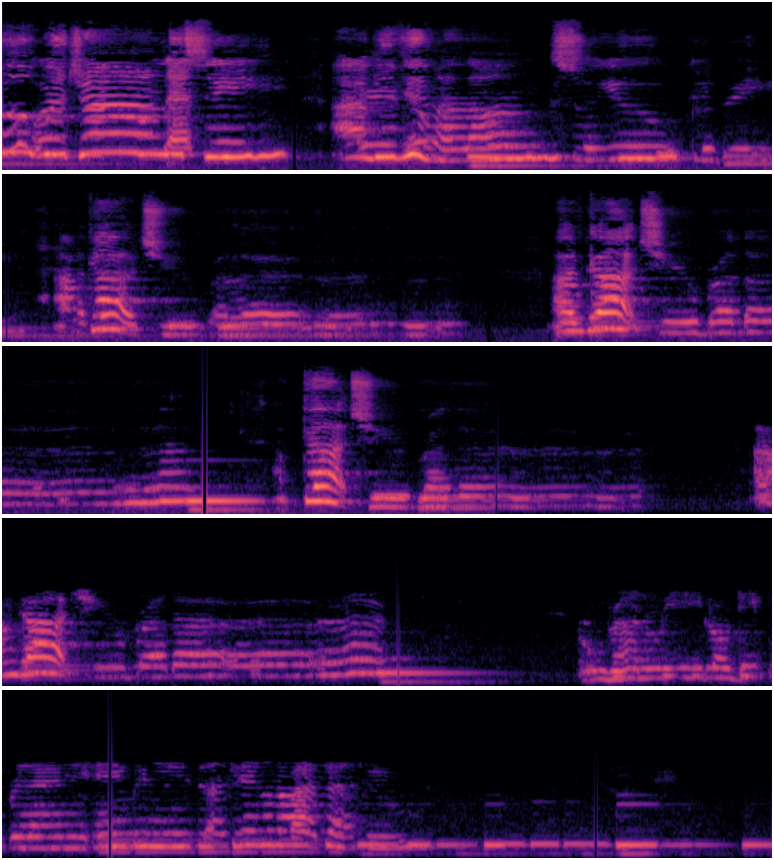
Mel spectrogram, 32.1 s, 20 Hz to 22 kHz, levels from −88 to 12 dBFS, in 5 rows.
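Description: Short holes of hard-edged silence cut into the sound at 2.42–2.45 s, 6.45 s, 10.46–10.49 s, 14.50–14.54 s, 18.54 s, 22.55 s, 26.56–26.59 s and 30.60–30.63 s, each lasting from about 16 to 39 ms. These are gaps between stream segments. Consecutive 4-second segments are timestamped slightly apart, and the player fills each space with silence. Unlike a packet dropout, nothing is missing. The sound resumes exactly where it stopped, only pushed later, and the steady four-second spacing gives the cause away.

At 16.94 s, after a 20 ms silence, the sound turns dull and boxy and stays that way to the end. Nothing is left above 3.7 kHz, the level falls by roughly 5 dB, and a new noise floor appears about 50 dB below the signal. The input was likely switched to a poorer device. A simple low-pass filter would not explain the change, because it would bring neither the break at the switch nor the different level and background noise.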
